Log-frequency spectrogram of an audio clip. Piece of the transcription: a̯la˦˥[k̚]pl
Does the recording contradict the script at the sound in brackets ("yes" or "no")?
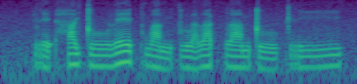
no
